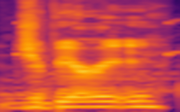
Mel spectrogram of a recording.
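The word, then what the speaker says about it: ジブリ: It's more pronounced like a J, but I'm bad with English in general.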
